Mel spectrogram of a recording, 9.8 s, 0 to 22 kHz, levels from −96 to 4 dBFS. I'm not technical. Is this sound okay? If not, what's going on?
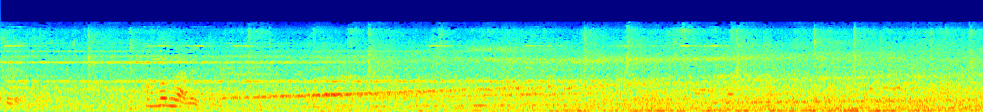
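No. The whole clip sounds dull and smeared, with a fizzy, warbling edge. Nothing comes through above about 9.7 kHz. This is likely AAC compression. The file was squeezed hard to save space, and the fine detail was thrown away.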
